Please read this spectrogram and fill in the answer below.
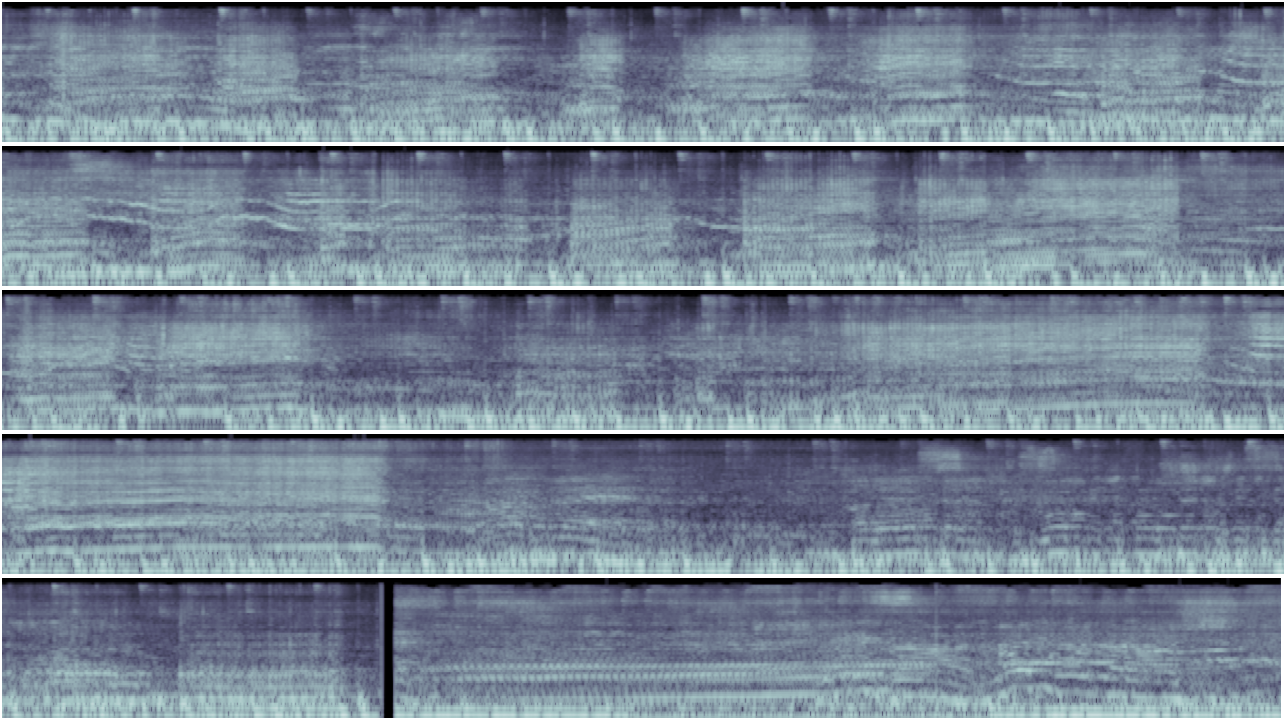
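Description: Drift cars' engines revving hard, the pitch rising and falling over and over, while the tyres squeal through long sideways slides. A brief dropout near the end, then another drift car's engine.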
